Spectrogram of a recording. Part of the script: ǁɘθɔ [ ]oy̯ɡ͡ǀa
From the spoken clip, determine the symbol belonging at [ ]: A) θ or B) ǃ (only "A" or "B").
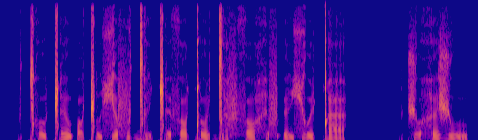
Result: B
